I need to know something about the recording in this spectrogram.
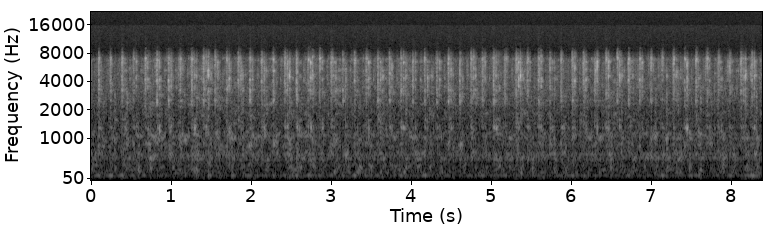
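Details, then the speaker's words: Late-1980s–1990s Pfaff Creative 1471 sewing machine after repair, stitching with quick even needle ticking about three and a half stitches a second over a light motor hum; runs smoothly, normal running. "s one a go and i won't turn on any music we'll just listen to this model 1471 run it's running so beautifully"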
